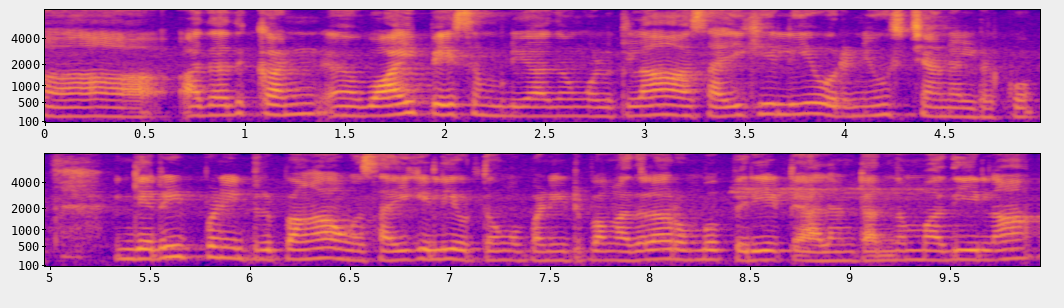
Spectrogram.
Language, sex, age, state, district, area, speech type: Tamil, female, 18-30, Tamil Nadu, Kanchipuram, urban, spontaneous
